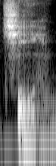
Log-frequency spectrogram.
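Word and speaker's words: ち: next up we have the kana that looks like a man whose mouth is open and he bit his cheek what could this be chi good job next up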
